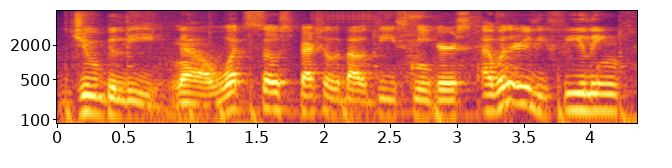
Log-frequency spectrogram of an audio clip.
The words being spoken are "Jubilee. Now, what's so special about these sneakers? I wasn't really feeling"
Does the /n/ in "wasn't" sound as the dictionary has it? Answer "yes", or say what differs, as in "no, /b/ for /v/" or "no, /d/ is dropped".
no, /n/ is dropped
